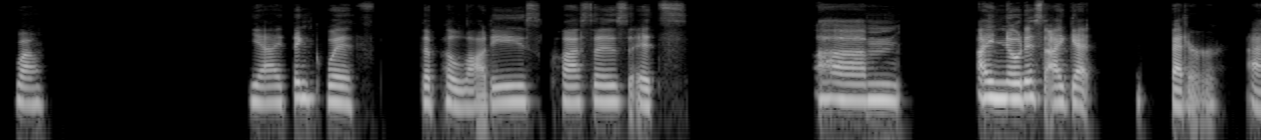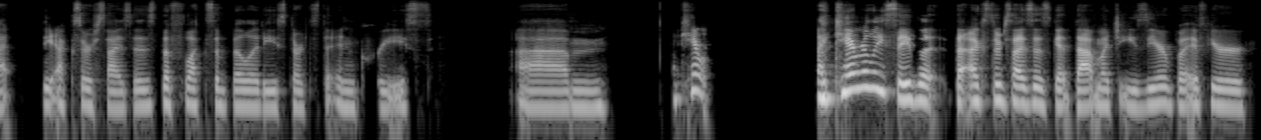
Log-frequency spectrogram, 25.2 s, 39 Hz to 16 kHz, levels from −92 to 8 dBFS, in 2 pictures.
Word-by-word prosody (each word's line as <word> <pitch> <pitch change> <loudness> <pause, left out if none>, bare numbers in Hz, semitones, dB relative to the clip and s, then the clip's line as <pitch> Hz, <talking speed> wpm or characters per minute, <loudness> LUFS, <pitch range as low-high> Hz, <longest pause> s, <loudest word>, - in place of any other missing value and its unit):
Wow. 185 -2 -3 2.0
Yeah, 195 -2 -3
I 195 0 -3
think 230 -1 0
with 195 -3 0 0.6
the 195 -1 0
Pilates 195 +2 -3
classes, 200 0 -2
it's 175 -2 -5 1.3
um, 220 -2 +1 0.7
I 240 -2 +6
noticed 230 +1 +5
I 195 0 +3
get 190 -1 0 0.8
better - - -1 0.3
at - - -3 0.3
the 180 -2 -4
exercises, 170 -1 -6
the 185 -1 0
flexibility 165 -3 -5
starts 160 0 -10
to - - -11
increase, 85 - -9 1.0
um, 160 0 -4 0.7
I - - -3
can't 320 +8 +1
r - - -15 1.1
I 235 -1 +9
can't 310 +9 +8
really 365 -3 +6
say 230 -8 +6
that 210 -3 +1
the 200 - +5
exercises 200 -4 +2
get 180 -2 -1
that 170 0 +5
much 170 -1 -4
easier, 175 +3 -3
but 175 -1 -3
if 180 +1 -4
your 165 -3 -1
190 Hz, 100 wpm, -21 LUFS, 170-215 Hz, 2.0 s, I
